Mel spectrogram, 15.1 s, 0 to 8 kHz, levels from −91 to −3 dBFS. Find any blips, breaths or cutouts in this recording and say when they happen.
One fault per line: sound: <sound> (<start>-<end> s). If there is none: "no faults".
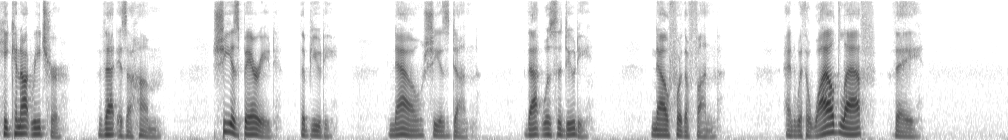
no faults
